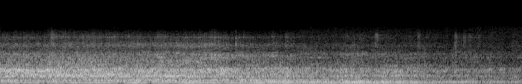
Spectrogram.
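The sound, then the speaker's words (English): A truck that has been unloading fish, trying to get out to the street, rumbles with a loud, steady low engine drone that holds for several seconds and then eases off slightly toward the end. There is no talking. “These drivers. It's that truck. Wants to get to the street.”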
